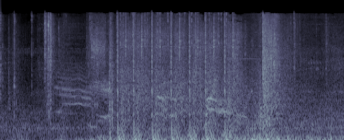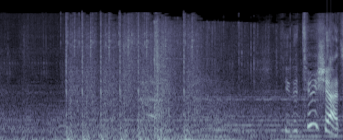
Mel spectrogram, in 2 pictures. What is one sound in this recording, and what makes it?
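A laser rifle fires rapid crackling shots.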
